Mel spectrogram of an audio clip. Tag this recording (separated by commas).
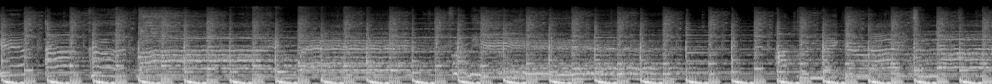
Music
